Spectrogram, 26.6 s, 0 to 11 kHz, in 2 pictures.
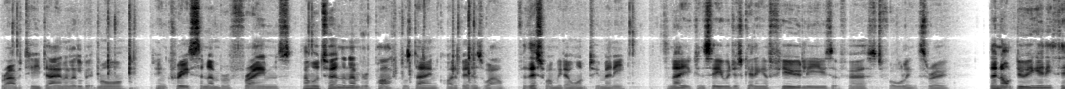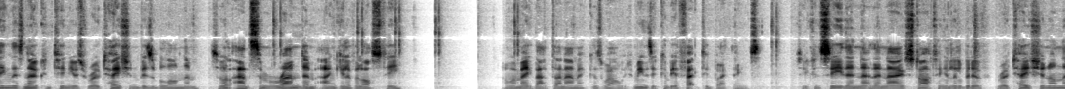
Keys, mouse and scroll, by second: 0.1 click, 1.3 KP_1, 1.6 KP_Enter, 3.2-3.6 scroll up 1, 3.8 click, 4.9 KP_1, 5.1 KP_0, 5.8 KP_Enter, 7.8 click, 14.2-14.6 scroll down 1, 15.8 click, 22.9 click.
